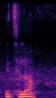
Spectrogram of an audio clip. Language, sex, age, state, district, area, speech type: Hindi, female, 18-30, Madhya Pradesh, Harda, rural, read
